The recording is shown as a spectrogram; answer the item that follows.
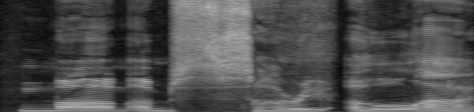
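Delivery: put-on high, slow, teary crying child's whimper.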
